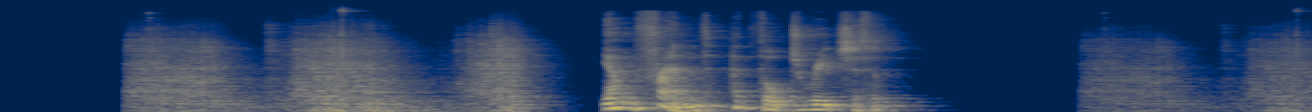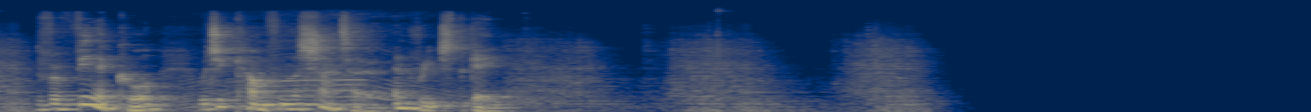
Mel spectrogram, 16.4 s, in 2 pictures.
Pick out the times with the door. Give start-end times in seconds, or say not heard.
0.8-3.4, 6.8-8.5, 11.3-14.1.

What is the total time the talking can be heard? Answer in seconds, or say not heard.
5 s.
